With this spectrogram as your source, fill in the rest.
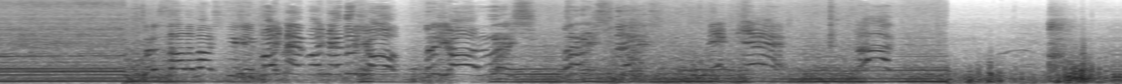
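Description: A man reads out pace notes quickly over an in-car intercom.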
